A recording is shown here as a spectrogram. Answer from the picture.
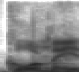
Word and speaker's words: gourmet: ？It just so happens that，然后接下去，cool。Delicacy 美食，其实美食有很多字可以说，像 gourmet 这个词也可以。甚至可以被理解为美食家，那 T 这个字就不发音。那料理上的就 culinary 或者 culinary，料理上的，OK。那甚至还有一个词，我也不会说很少看得到，有时候比较假掰的人会写出来这个词，gastronomical 也是美食方面的，因为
